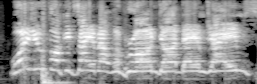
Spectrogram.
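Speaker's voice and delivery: furious, very loud, very high raging scream. Hearing LeBron James insulted, a Cavs fan shouts back: screaming angrily. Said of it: "You just screamed to me".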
